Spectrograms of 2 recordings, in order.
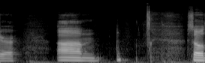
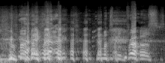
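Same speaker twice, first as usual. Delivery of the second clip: much higher and louder, slow, through laughter; laughing dopey echo; 9 semitones higher, 8 dB louder, much slower than usual. Retold or imitated. Repeating the gas station line, high and laughing. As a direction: drag it out in a high goofy voice while laughing. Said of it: "And she's like".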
